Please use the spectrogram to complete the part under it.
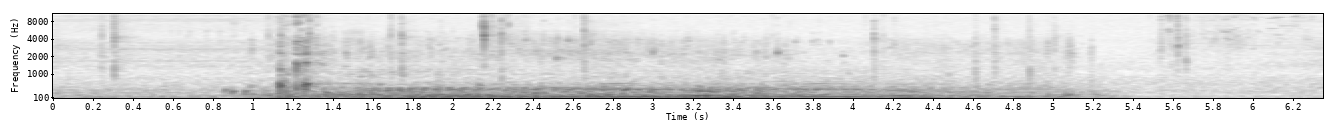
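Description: Bubbles rush and gurgle under water.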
